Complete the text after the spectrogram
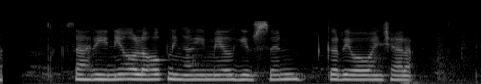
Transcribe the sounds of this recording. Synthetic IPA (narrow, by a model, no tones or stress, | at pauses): sahɾiniɔlɔɦɔk̚niŋaɦimɛlɡibsɔnkɨrdiwawaɲt͡ʃaɾa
